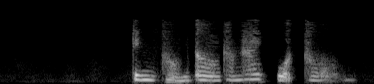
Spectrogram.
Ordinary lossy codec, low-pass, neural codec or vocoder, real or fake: MP3, 32 kbps; 9.9 kHz; codec, 44.1 kHz, 0.9 kbps, DAC; fake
